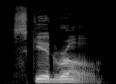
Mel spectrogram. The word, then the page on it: skid row: British English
